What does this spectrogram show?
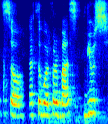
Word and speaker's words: bus: That's the word for bus. Bus. You're not saying bu. Saying bus.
